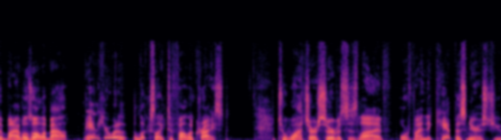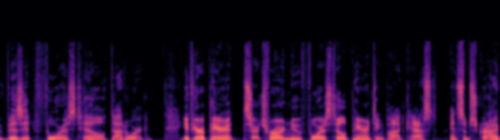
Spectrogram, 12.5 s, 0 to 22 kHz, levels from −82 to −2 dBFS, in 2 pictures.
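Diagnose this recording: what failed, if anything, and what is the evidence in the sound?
At the network stage, a call audio freeze runs from 1.51 to 1.70 s. The last sound is stretched into a fading buzz or hiss for about 160 ms, then 30 ms of silence, and speech resumes where it stopped with nothing lost. Delayed packets likely drained the jitter buffer.

In the buffer stage, a jitter buffer speed-up runs from 7.68 to 10.18 s. Speech plays at about 106% speed with unchanged pitch and sounds hurried. The receiver trimmed short pitch-period pieces repeatedly, removing roughly 150 ms in total to shed the excess delay held in the buffer.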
